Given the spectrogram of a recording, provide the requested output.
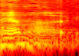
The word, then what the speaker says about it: hock: It sounds like a ham hog. Is it a ham hog? No. Have I been saying that wrong all my life? – No, it's hawk.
